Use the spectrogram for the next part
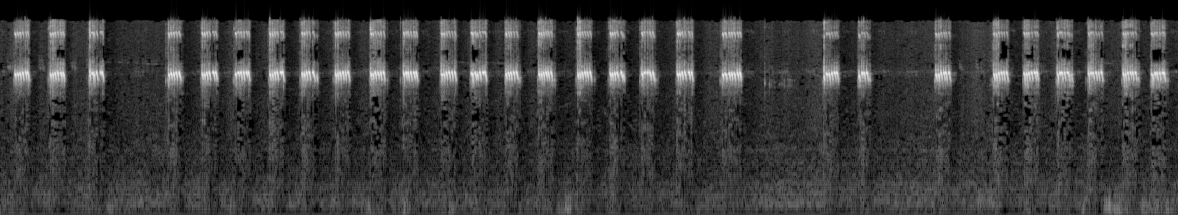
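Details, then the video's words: Cricket at midnight giving long runs of piercing high chirps, about three each second, interrupted by short silences near one, eight and nine seconds; faint soft low-pitched noise underneath. "SUARA JANGKRIK TENGAH MALAM"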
